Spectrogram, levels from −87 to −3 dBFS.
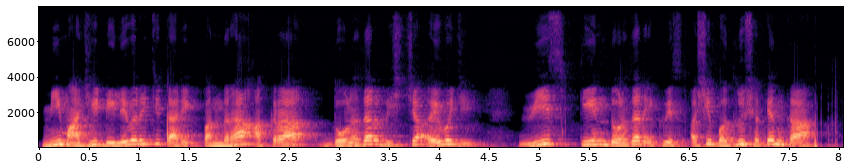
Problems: none marked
